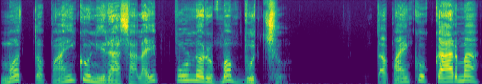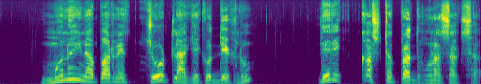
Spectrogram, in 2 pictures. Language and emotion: Nepali, disgusted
